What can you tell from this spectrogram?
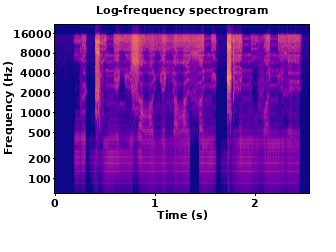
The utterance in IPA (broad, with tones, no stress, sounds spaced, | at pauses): w ø˧˥˧ ɡ͡ǁ u˧˩˧ ɲ e˧˥˧ ʎ i˧˩˧ z ə˥˩ lˠ ø˨˩ ʎ ɛ˨˩ ʎ ə˨˩ lˠ i˧˩˧ θ ʌ˥˩ ɲ i˥˧ ɡ͡ǁ e˧˥˧ ɲ u˧˩˧ β ʌ˨˩ ɲ i˨˩ ð e˧˩˧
